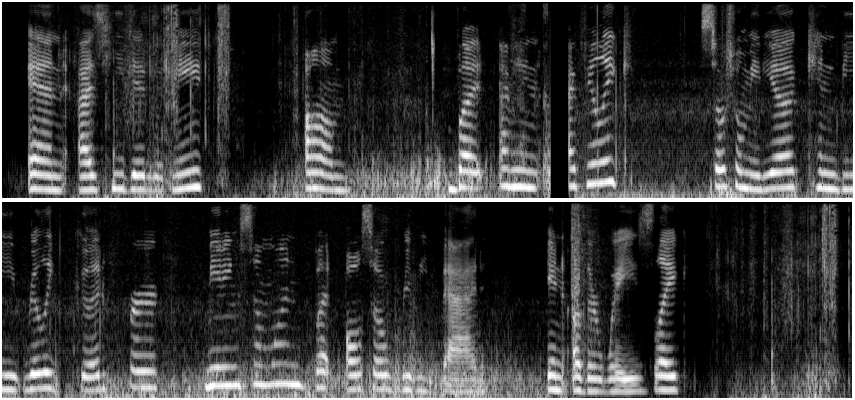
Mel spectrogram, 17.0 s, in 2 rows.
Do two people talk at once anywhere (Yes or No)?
No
